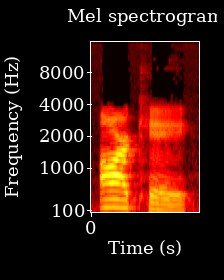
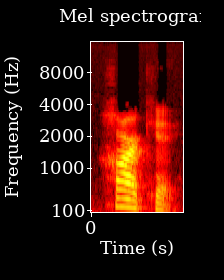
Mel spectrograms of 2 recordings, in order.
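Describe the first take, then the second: First: The word starts with a plain vowel, no h. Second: The word starts with a breathy h sound. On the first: The speaker calls it right. "you just say R K" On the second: The speaker calls it wrong. "and not Harke"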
